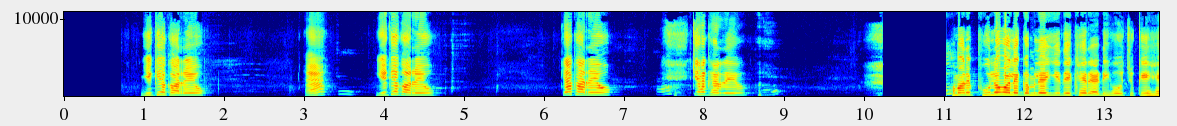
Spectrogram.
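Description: A small child talks in short bursts close by.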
